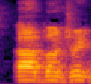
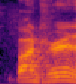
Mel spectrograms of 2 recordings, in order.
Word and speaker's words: Bontorin: Bontorin, yeah. Bontorin, absolutely.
